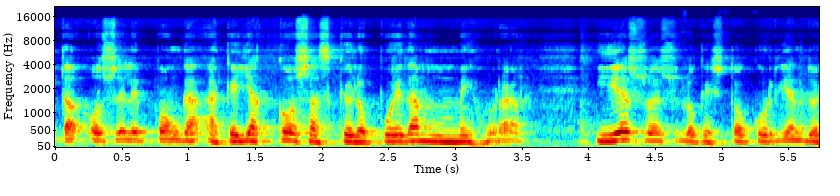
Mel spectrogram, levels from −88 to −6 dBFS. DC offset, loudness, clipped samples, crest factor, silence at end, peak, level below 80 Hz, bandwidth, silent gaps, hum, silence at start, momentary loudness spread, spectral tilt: under 0.1%; -18 LUFS; under 0.1%; 16 dB; 0 s; -2 dBFS; -54 dBFS; 15 kHz; none; none; 0 s; 9 LU; -7.5 dB/octave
